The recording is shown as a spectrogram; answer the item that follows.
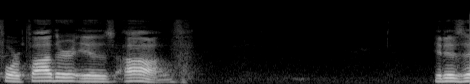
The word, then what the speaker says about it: Av: And it's spelled A-V. And it's pronounced Av.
